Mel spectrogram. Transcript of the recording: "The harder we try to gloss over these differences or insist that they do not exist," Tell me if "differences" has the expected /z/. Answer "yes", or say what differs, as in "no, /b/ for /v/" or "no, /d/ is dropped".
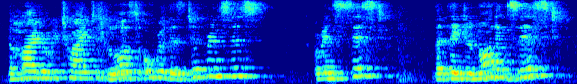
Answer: yes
